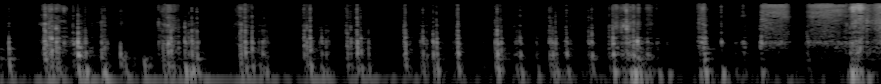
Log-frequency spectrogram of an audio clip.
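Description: Fingertips rub and tap with a sticky grip on the back label of a small, hollow, glossy paperboard mochi box held up close. A quick run of quiet, dry crackling taps and scratchy peels follows, each dying at once. It ends in a longer, steadier rustle.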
